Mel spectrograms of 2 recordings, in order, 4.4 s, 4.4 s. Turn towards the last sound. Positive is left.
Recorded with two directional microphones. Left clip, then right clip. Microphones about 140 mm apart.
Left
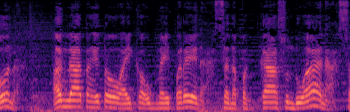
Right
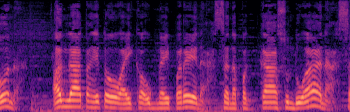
turn(degrees=-30)  # may be behind; listen again after turning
